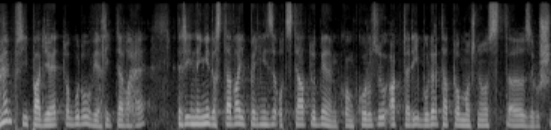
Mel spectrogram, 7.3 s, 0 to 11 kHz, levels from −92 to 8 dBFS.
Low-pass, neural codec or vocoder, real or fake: 9.9 kHz; codec, 16 kHz in and 24 kHz out, 0.8 kbps, FocalCodec, streaming, 65536 codes; fake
